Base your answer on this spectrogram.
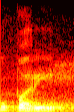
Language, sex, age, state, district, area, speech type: Sanskrit, male, 18-30, Maharashtra, Chandrapur, urban, read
